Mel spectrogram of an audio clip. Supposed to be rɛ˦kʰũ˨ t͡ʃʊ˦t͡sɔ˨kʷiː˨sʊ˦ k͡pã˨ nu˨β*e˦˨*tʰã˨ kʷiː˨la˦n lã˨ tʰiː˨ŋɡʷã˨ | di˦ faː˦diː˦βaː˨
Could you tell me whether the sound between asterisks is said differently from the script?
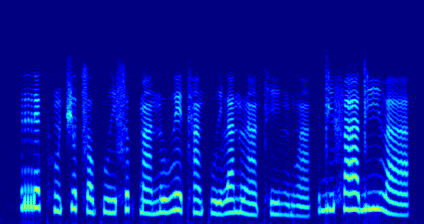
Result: no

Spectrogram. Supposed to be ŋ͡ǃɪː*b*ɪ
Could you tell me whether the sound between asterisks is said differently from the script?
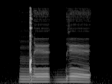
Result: yes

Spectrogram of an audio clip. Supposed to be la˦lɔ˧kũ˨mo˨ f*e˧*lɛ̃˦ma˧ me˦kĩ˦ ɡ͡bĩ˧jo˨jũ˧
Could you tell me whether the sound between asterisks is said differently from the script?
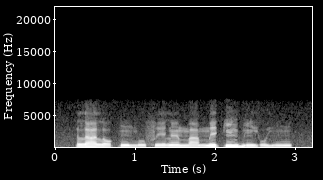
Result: no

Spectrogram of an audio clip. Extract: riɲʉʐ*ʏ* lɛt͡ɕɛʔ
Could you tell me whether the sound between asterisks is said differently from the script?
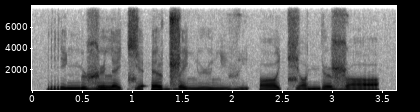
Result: no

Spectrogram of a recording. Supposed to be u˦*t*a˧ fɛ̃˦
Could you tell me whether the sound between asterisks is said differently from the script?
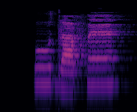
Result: yes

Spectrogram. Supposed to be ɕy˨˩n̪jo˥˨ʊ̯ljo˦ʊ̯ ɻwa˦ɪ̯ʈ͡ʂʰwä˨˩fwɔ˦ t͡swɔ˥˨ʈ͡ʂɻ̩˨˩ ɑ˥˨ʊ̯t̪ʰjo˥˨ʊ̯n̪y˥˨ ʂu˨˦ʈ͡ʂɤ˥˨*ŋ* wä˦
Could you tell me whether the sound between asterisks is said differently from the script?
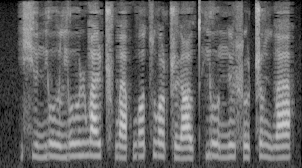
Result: no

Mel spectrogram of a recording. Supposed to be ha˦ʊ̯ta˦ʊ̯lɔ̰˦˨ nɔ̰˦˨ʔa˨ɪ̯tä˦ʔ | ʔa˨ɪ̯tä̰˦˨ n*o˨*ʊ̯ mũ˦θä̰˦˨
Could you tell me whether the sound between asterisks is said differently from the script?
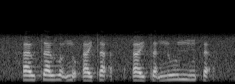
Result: yes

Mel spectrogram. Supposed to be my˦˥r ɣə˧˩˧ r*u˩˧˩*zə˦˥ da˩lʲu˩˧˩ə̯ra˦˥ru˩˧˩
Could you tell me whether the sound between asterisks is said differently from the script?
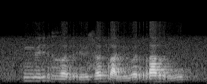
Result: yes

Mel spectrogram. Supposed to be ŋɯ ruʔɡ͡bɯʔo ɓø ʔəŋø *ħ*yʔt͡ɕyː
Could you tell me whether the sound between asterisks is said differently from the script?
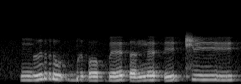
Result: yes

